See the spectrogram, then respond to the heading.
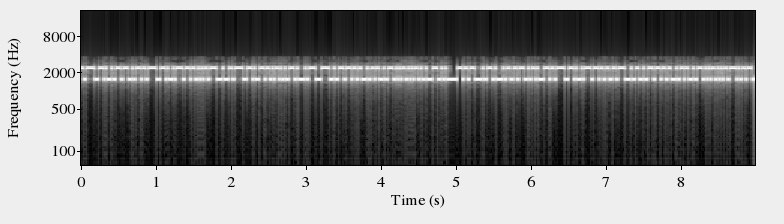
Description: RTTY, about 45.45 baud. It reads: THAN THE SOUTH DAKOTA CLASS, MAKING THE IOWA CLASS
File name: fsk850 / battleshipnj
